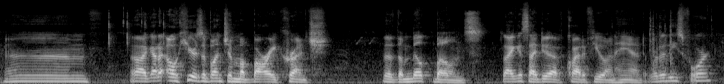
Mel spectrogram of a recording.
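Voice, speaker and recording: A man's voice: medium pitch, moderate pace, a little hiss or hum. A middle-aged man doing casual gameplay commentary, thinking aloud in a hesitant, musing way. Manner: hesitant, musing, mutters to himself. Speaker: game streamer.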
